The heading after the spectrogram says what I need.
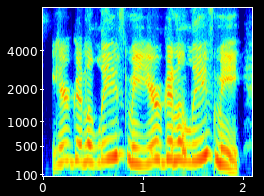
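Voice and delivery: high mock whine on repeat; imitated distressed child. Granddaughter repeating her fear to grandma, high imitated whine. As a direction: imitate a little girl's plaintive chant, pitched high. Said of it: "she just kept saying this".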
